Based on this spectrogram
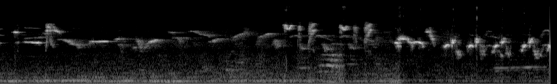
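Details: Master song of a young wild-caught white-rumped shama for training birds to copy other species' calls. Varied chattering whistles and short chirps tumble quickly, about two a second, over a steady low hum.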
